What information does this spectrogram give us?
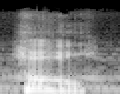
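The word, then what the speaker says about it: ה: The letter is he pronounced hey.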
